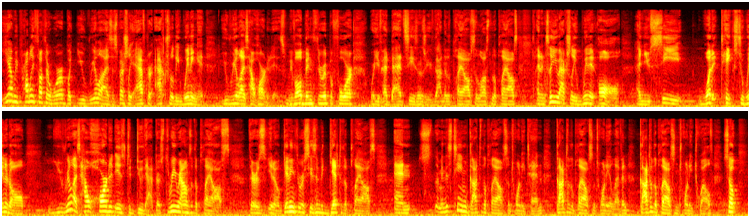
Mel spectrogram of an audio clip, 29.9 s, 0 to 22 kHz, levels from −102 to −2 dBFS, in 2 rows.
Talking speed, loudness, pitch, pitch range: 220 wpm, -25 LUFS, 125 Hz, 110-145 Hz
